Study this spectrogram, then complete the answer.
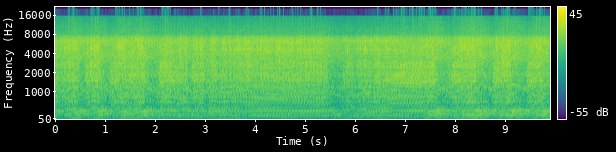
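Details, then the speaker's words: Toyota 4B diesel knocking after injection pump repair (plunger pair and nozzle replaced), cold in frost, after revving: busy clatter with light rhythmic knock easing as revs settle; nearly inaudible once warm; cause unconfirmed. "штук будет сильный пока свечи накаливания маленько не подаст минут потом чуть послабее а когда обороты упадут прогревочные штук будет немного слышала в основном услышал на улице когда мороз на улице и постукивает перед при перегазовке"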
